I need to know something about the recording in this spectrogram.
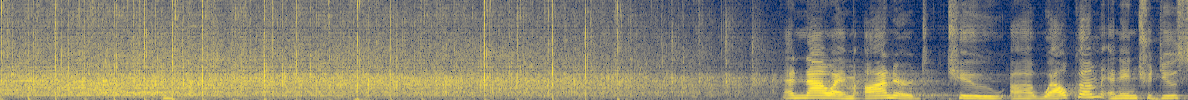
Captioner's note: applause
